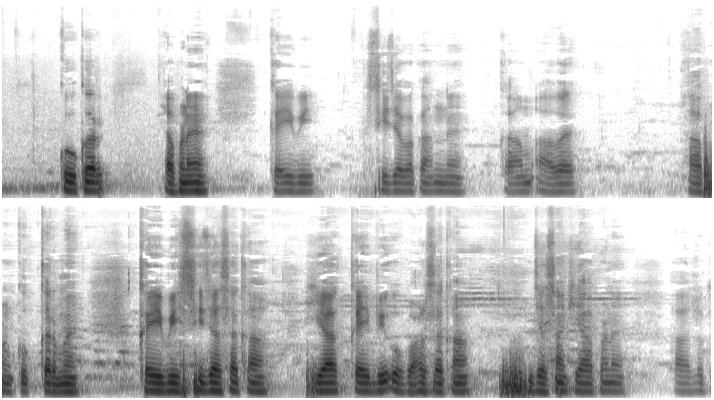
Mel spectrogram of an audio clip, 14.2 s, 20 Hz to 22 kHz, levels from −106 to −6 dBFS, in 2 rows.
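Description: A speech clip with zipper noise from 6.58 to 7.56 s. During that stretch the level moves by roughly 15 dB. The change is not smoothed. It arrives in discrete jumps, around fifty a second. Each jump makes a small click in the waveform. Together the clicks form a rapid ticking, or zipping, laid over the speech while the gain travels. That step rate fits a gain value updated once per audio buffer rather than ramped sample by sample.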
